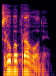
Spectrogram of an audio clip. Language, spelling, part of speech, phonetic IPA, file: Russian, трубопроводы, noun, [trʊbəprɐˈvodɨ], Ru-трубопроводы.ogg
- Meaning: nominative/accusative plural of трубопрово́д (truboprovód)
